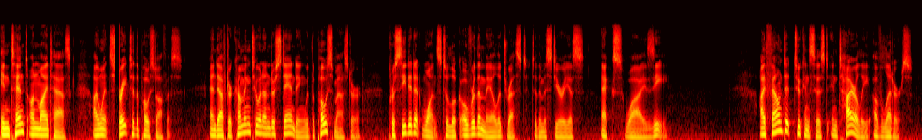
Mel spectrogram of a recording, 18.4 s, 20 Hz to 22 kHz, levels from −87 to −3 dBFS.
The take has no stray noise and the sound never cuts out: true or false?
false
